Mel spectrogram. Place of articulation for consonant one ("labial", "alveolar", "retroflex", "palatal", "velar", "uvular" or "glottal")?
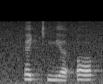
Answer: palatal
